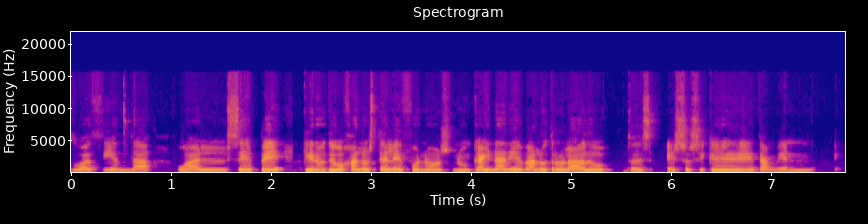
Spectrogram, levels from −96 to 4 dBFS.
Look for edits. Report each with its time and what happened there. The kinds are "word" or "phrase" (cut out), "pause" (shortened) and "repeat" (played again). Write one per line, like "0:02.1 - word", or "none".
0:02.2 - pause
0:05.5 - pause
